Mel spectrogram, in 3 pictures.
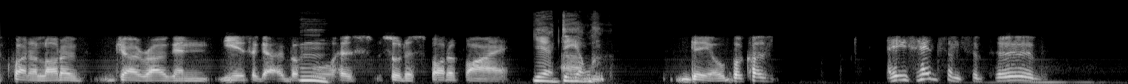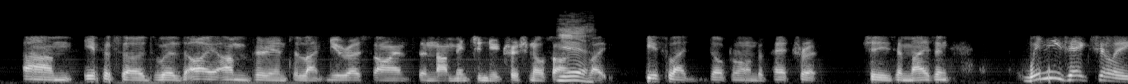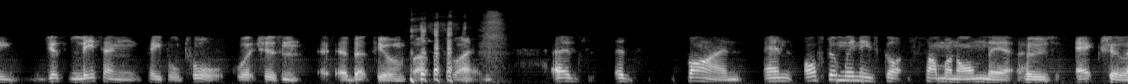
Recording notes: A phone conversationw with TV host and comedian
